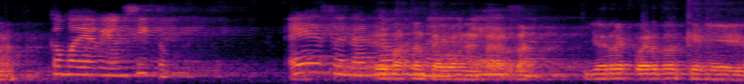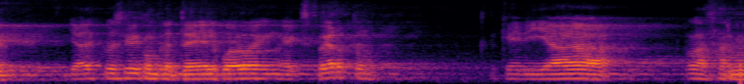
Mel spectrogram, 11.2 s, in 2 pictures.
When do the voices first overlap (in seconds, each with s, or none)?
2.2 s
